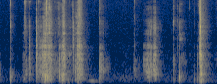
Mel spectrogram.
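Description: LEGO minifigure and round pizza piece being handled and pressed into a minifigure's hand close to the microphone: a run of irregular plastic clicks, taps and scrapes.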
